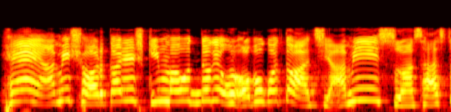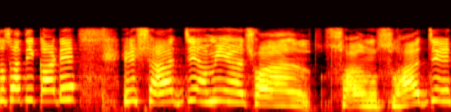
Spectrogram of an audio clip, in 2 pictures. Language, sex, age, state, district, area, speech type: Bengali, female, 30-45, West Bengal, Purba Medinipur, rural, spontaneous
